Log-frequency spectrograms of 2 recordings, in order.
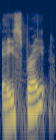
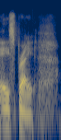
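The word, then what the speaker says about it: Aseprite: I think it's A-Sprite. It's AESPRITE. So yeah, it's probably A-Sprite.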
